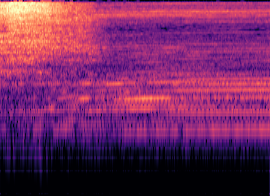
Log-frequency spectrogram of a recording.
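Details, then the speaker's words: Newly installed unmanaged network switch, just powered on: a thin, steady whirring whine with a rough edge from its small cooling fan, which is turning and blowing but noisier than a healthy fan; the fan is possibly bad. "that don't sound good. Sounds like we got a noisy little fan."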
